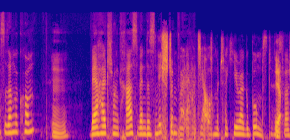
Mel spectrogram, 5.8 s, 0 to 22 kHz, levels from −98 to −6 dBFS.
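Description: At 3.11 s, right after "schon krass wenn das", a call bitrate drop sets in and lasts to the end at 5.80 s. The encoder starved of bits codes the speech coarsely, consistent with a fall from about 32 to 6 kbps, and cuts the audio band from 20 kHz to 8 kHz. The voice turns muffled and rough, worst for about 1.1 s.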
